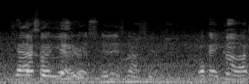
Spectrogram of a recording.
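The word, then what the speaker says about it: נשיא: it is Nasir. Okay, come on, I said it right. It's Nasir.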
